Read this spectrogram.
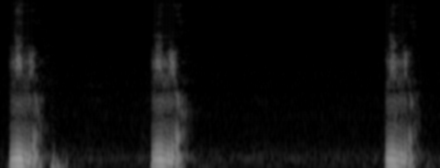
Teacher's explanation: Sort of feel the N and the H together. It's very nasal also.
